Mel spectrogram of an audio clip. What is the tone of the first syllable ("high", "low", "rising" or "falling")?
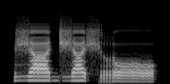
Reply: high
